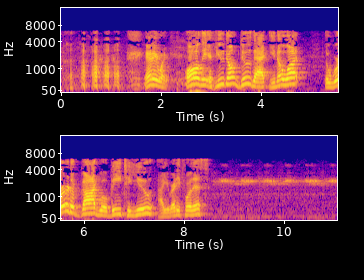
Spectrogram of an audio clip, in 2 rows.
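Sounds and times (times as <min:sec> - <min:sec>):
laughter: 0:00.0 - 0:01.4, 0:02.1 - 0:03.0
low hum: 0:00.0 - 0:11.0
speech: 0:00.9 - 0:08.6
crickets chirping in a high-pitched trill: 0:08.5 - 0:11.0.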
